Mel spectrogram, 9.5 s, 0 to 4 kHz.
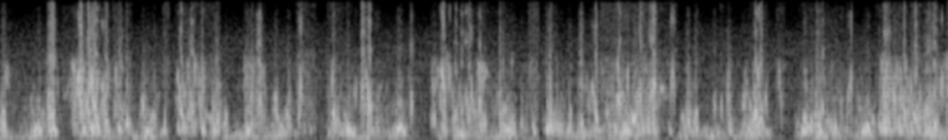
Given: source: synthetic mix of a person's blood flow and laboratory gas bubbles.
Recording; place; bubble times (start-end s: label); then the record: Doppler ultrasound of blood flow; precordium
0.00-0.14 s: bubbles
0.44-1.35 s: bubbles
1.62-1.71 s: bubbles
1.75-2.22 s: bubbles
2.44-2.68 s: bubbles
2.96-3.17 s: bubbles
3.26-3.90 s: bubbles
4.08-4.18 s: bubbles
4.30-5.40 s: bubbles
5.43-5.63 s: bubbles
5.77-6.79 s: bubbles
6.95-7.01 s: bubbles
7.12-7.36 s: bubbles
7.46-7.71 s: bubbles
7.76-7.86 s: bubbles
8.00-8.60 s: bubbles
8.76-9.49 s: bubbles
From the record:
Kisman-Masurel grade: 444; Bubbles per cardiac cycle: continuous sound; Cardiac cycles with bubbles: 100%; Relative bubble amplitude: maximal (0.775 to 0.999); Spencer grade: 4 (maximum detectable bubble signal sounding continuously throughout systole and diastole of every cardiac period, and overriding the amplitude of the normal cardiac signals); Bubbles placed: only in the low amplitude regions of the cardiac cycle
